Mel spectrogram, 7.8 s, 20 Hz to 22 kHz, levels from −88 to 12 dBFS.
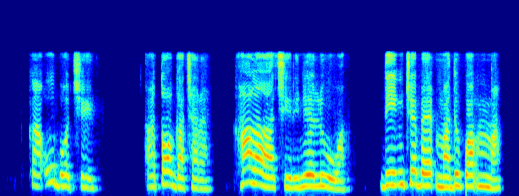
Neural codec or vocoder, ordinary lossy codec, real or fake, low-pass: none; none; real; 7.2 kHz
